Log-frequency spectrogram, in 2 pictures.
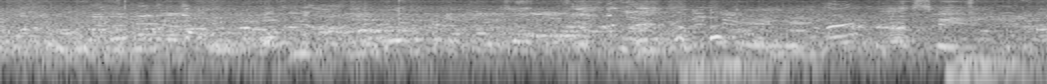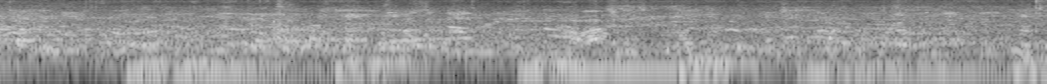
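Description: Audience chatter filling a large hall, with steady low music notes coming in about three and a half seconds in and playing in held blocks over the talk.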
